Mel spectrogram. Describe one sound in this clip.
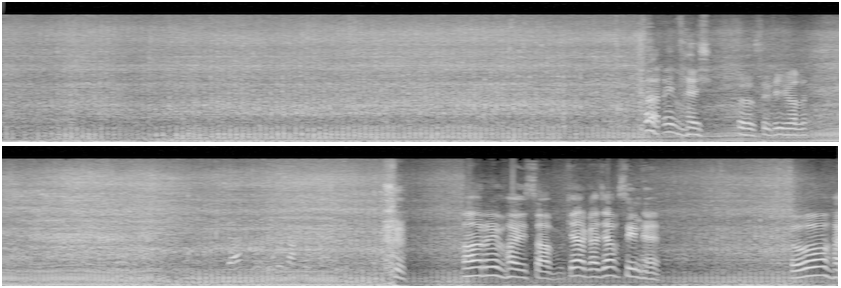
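A motorbike engine hums steadily as it rides over bumpy ground.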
